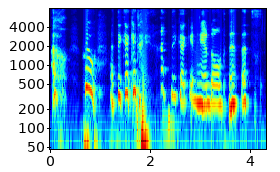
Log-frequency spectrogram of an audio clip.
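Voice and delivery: high, loud burst of relief with a laugh; sudden relief after a scare, high and loud; relieved. Retold or imitated. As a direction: let all the worry out at once. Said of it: "And I'm like".

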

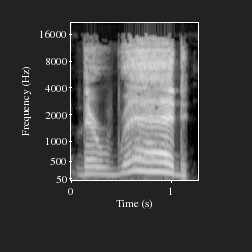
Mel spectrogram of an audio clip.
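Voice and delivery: high, very loud exasperated answer; retold screaming. Fighter answering the driver by phone, screaming. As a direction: shout it back like the fed-up caller. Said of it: "He's screaming at me".

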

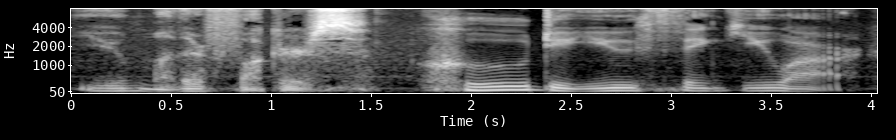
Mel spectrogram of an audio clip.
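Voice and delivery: low, slow mock lawman growl; tough sheriff. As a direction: lean in like a menacing small-town sheriff. Acted quote, sheriff scolding.

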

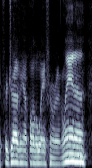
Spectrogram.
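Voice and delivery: ordinary talk

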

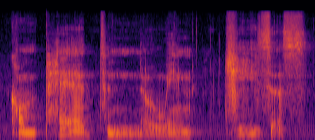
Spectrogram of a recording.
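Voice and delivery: slow, soft whispered close. Acted. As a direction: whisper it slowly like a prayer. Whispered closing blessing.

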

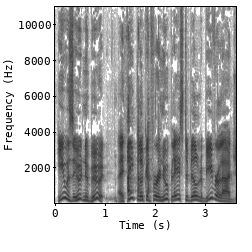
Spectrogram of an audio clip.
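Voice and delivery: a hint of a Canadian accent, "ootin' a boot" for "out and about"; lightly voiced Canadian accent, "ootin' a boot". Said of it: "Canadian accent, by the way".

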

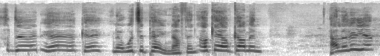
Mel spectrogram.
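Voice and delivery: high, quick, eager self-imitation; eager yes. Young worship leader jumping at an unpaid gig, high and eager. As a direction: overeager young musician agreeing to play for nothing, high and eager.

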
